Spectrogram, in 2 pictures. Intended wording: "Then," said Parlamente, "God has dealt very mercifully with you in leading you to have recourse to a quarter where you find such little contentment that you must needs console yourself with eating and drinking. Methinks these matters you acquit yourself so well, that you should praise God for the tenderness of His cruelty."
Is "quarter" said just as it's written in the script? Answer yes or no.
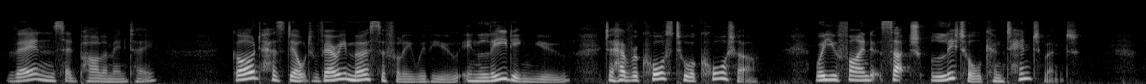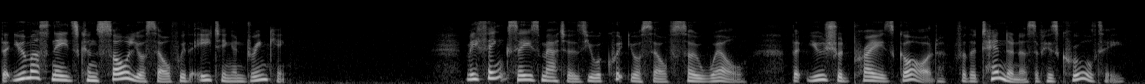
yes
